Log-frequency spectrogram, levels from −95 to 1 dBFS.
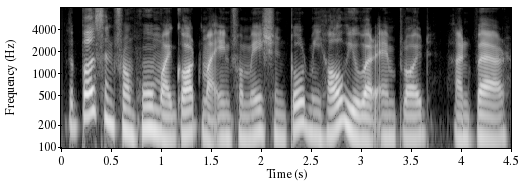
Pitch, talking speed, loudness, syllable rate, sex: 155 Hz, 215 wpm, -18 LUFS, 5.5 syllables/s, male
